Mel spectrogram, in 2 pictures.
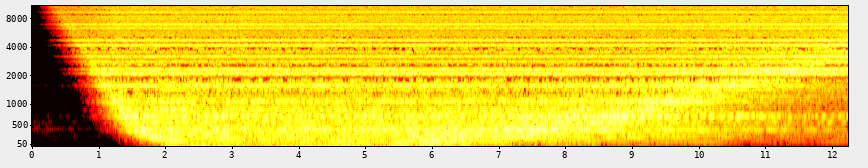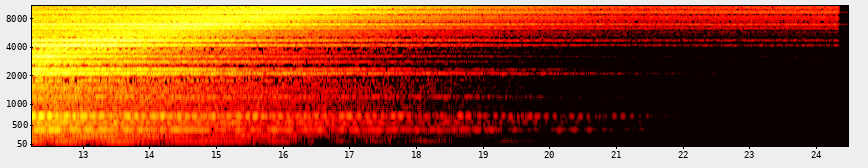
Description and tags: Image Rise
Made This sound playing with the Synth Detunes Over Unison and made it into a riser FX.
